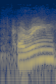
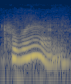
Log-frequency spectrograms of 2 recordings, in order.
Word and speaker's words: Corinne: them all this is Karine is that the way you pronounce it chlorine no Groucho it's Corinne Korean are you a housewife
